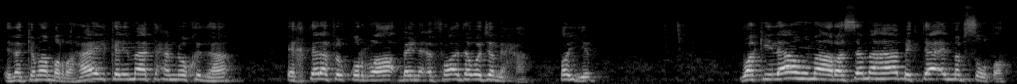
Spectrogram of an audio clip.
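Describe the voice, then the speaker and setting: Levantine arabic guy teaching a recitation class, talks fast, keeps quizzing the students. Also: high-pitched, darkish tone, dull audio. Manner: quizzes students with quick questions, colloquial explanations. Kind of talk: classroom lesson.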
